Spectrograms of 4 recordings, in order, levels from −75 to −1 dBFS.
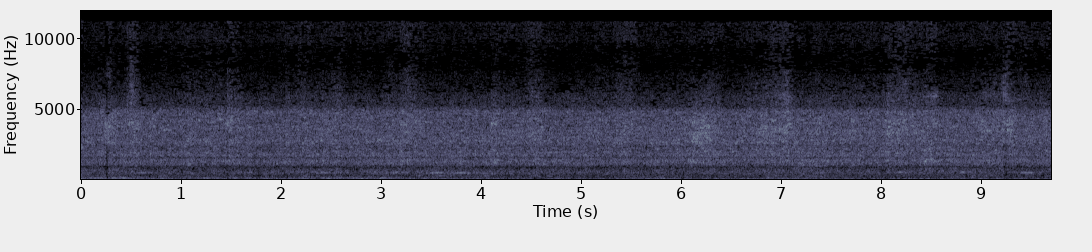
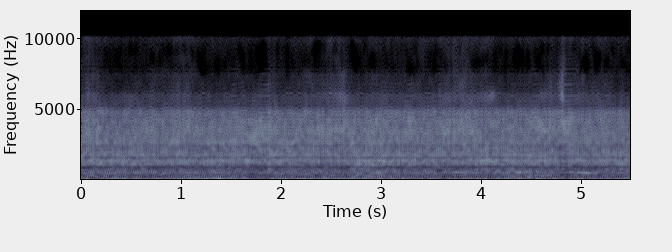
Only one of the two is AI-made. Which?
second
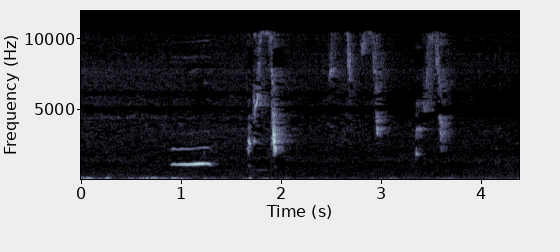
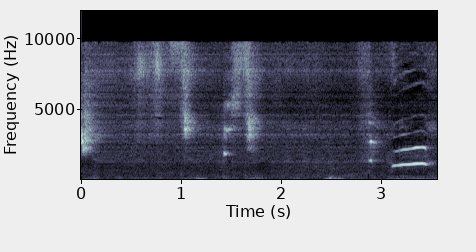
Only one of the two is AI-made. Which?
second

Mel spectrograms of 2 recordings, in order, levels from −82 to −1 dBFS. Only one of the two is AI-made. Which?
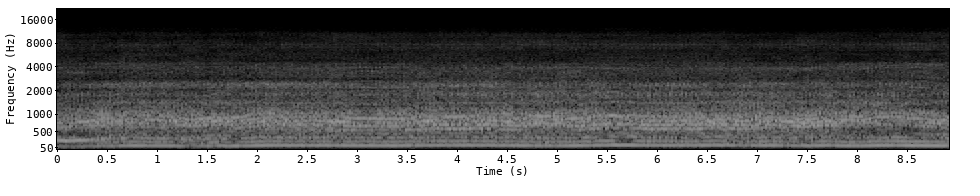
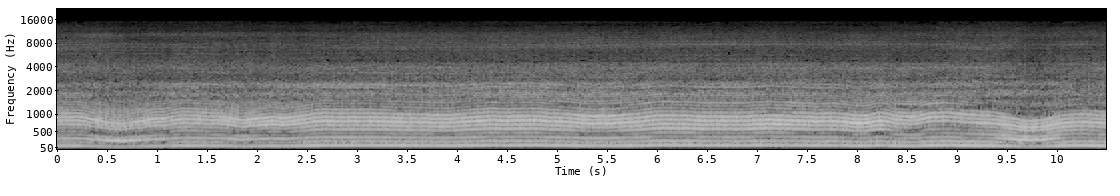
first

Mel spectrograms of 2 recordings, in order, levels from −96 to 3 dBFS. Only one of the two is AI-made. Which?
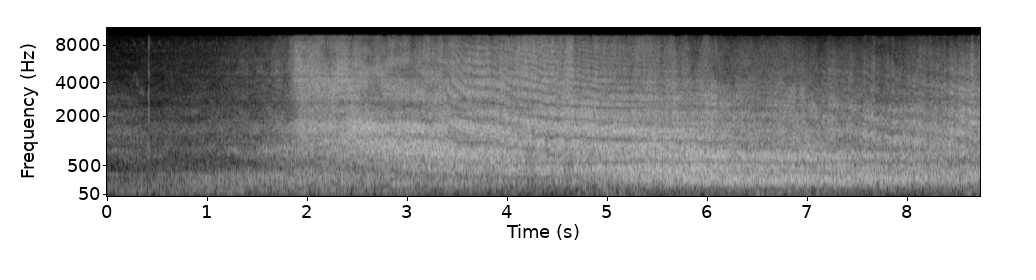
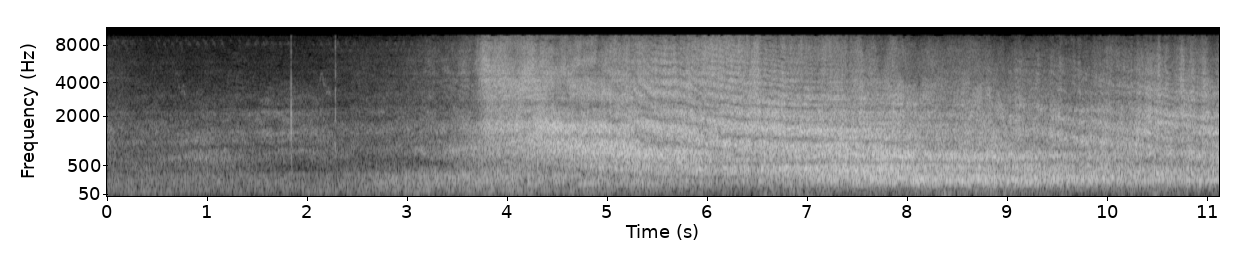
second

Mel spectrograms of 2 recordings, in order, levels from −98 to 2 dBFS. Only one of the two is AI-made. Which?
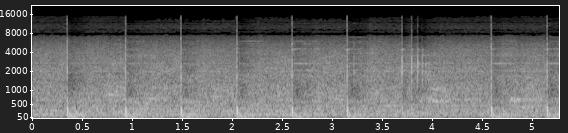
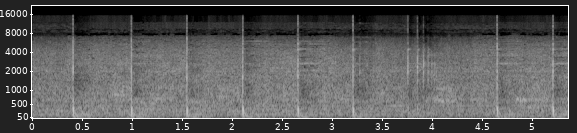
second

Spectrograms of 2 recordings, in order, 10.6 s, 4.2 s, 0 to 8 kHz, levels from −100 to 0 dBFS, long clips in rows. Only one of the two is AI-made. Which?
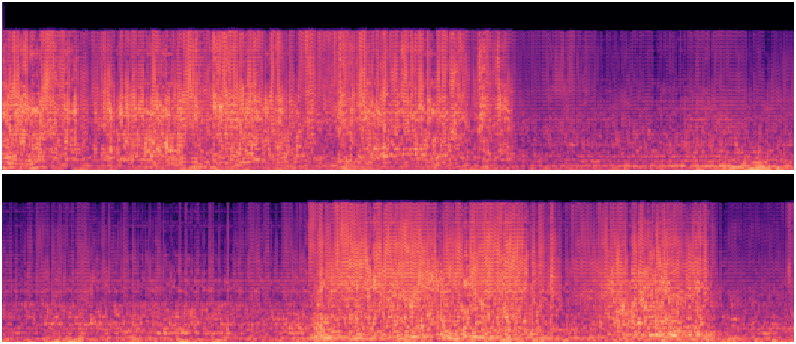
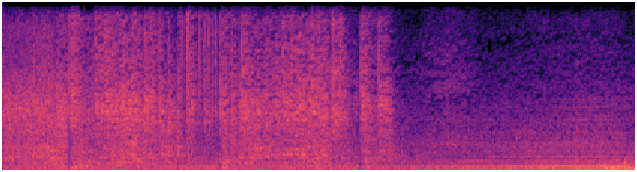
first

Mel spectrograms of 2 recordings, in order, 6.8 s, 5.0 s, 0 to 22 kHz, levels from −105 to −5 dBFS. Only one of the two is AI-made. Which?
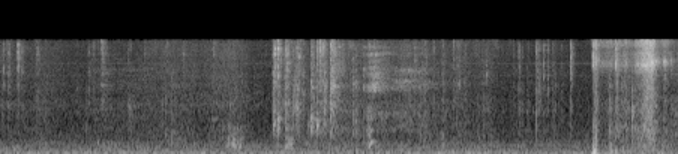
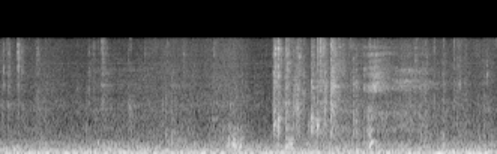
second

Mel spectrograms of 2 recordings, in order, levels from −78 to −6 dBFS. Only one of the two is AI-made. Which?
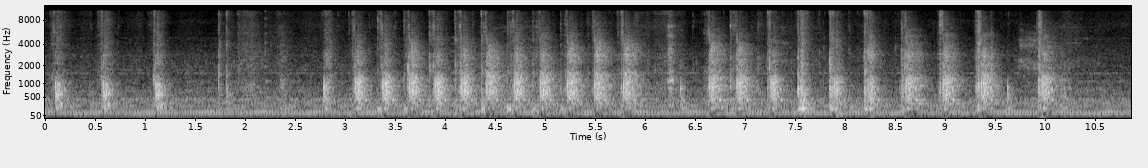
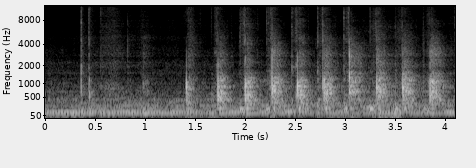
second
